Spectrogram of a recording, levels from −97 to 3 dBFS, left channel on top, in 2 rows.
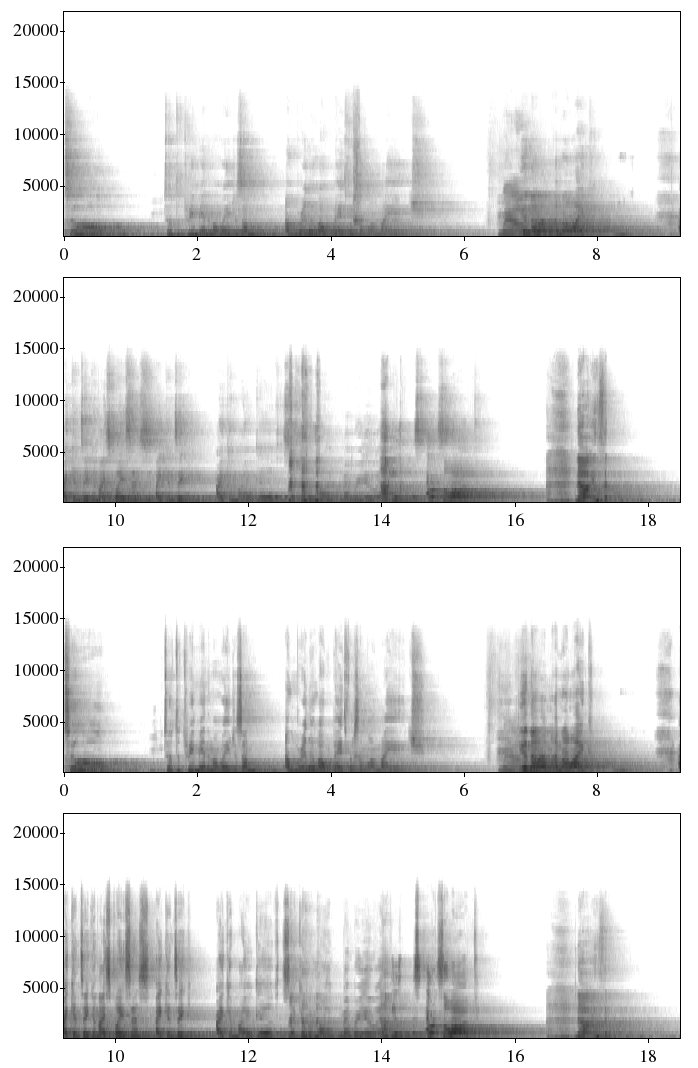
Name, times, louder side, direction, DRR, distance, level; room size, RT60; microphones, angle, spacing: voice 1, 0.0-0.7 1.5-3.0 3.3-5.4 6.5-8.0 8.9-14.3 14.7-15.5, right 3 dB, 90° right, 7 dB, 0.7 m, -29 dB
voice 2, 6.5-7.0 8.2-8.6 12.6-13.2 14.0-14.2 16.5-17.4, left 4 dB, 30° left, 10 dB, 0.4 m, -31 dB
15.5 x 13.0 x 2.5 m, 2.9 s
head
